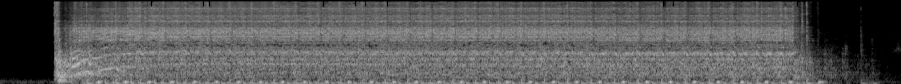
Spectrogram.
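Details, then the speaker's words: John Deere L110 lawn tractor that sat 3 years: steady starter cranking about two turns a second for seven seconds, never catching; no fuel coming from the fuel pump, which is suspected faulty. "Nothing. It's got me stumped. Right guys, I think that fuel pump might be buggered."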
